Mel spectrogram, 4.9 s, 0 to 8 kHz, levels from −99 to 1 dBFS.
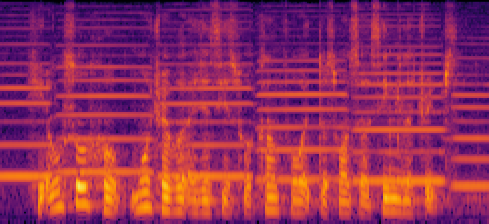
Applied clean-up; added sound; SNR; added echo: none; Bowed string instrument; 8 dB; reverberation time 0.7 s.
